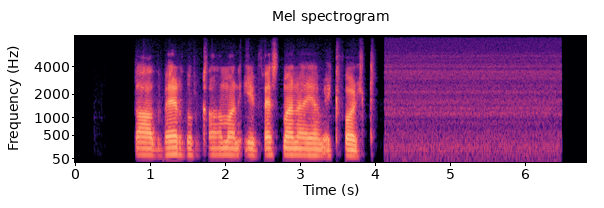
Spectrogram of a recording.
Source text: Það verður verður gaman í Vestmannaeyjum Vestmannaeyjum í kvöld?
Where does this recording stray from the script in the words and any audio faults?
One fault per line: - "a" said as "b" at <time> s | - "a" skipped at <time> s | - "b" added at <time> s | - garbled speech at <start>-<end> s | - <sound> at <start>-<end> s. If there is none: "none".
- "verður" skipped at 1.6 s
- "Vestmannaeyjum" skipped at 3.4 s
